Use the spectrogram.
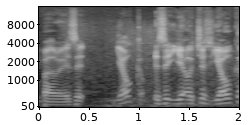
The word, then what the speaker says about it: Yoakam: Is it Yoakum. just Yoakum? It's Dwight Yoakam.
